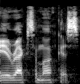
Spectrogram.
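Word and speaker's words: Eryximachus: Is it Raximachus, I think? But in French, it's Eraximach. So it must be Eraximachus in English.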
